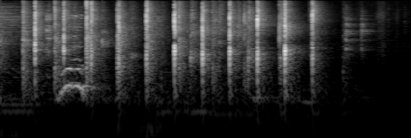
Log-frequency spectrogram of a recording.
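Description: Scattered clapping from a few people, separate claps that die away about three and a half seconds in, with a short voice call near the start.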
